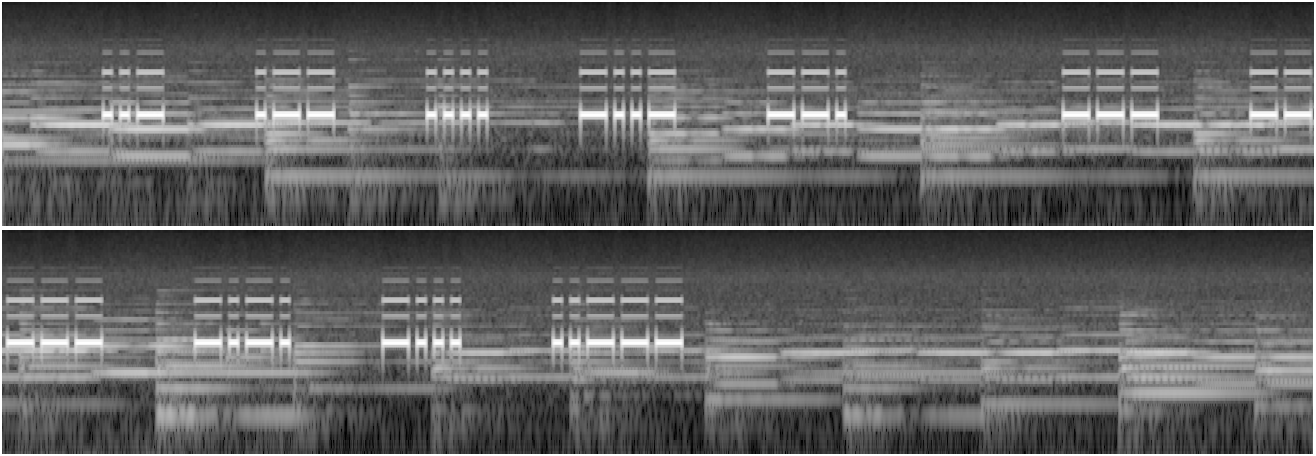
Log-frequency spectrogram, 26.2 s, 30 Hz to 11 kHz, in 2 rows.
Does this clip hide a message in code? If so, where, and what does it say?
Yes: Morse code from 0.9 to 20.0 s, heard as a keyed tone, machine-sent, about 14 wpm, spaced as for 7 wpm, 570 Hz. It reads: UWHXG O0CB2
